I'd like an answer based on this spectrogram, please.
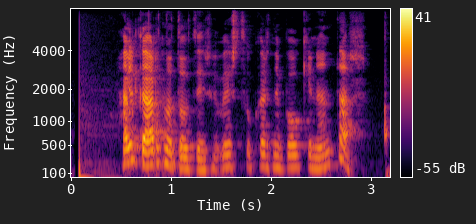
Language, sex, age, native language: Icelandic, female, 50-59, Icelandic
